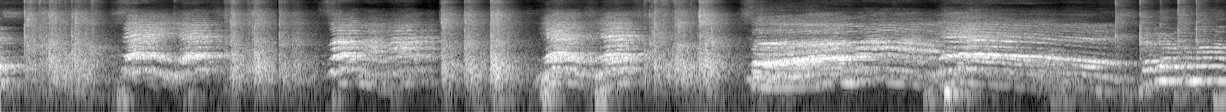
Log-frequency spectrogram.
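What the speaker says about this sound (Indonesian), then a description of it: "Oke, tepuk say yes." A classroom of children claps out a 'tepuk say yes' chant, bursts of rhythmic hand claps alternating with loud group chanting, close and lively.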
